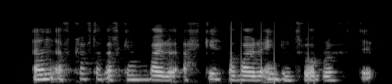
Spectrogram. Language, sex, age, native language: Icelandic, female, 16, Polish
